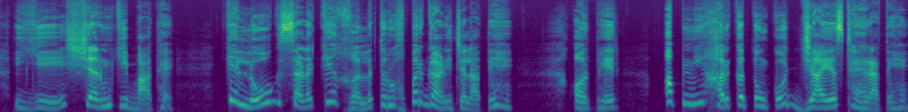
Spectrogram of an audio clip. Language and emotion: Urdu, disgusted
